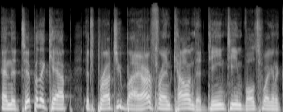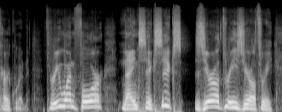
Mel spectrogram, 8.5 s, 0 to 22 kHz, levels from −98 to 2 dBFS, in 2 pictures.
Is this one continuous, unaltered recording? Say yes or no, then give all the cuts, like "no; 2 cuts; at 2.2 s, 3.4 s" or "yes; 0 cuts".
no; 1 cut; at 2.9 s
